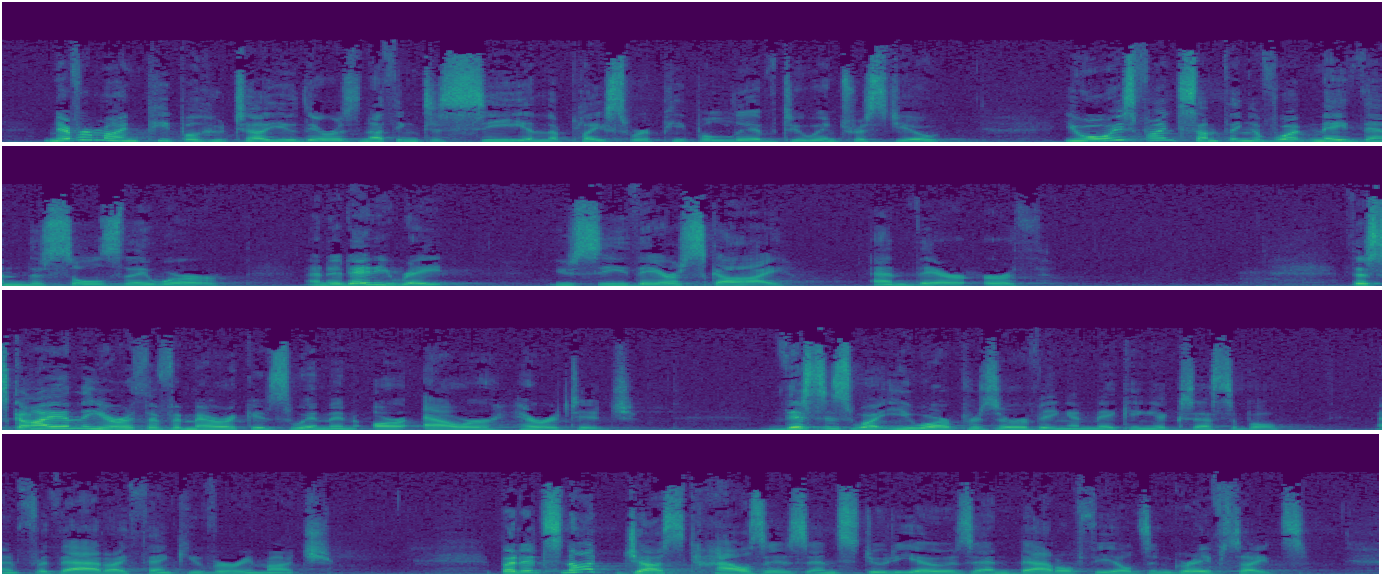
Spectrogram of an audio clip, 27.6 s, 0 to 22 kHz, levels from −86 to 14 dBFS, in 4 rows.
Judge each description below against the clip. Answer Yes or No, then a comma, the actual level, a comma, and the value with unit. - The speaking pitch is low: No, medium, 185 Hz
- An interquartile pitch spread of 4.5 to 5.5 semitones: Yes, average, 5.1 semitones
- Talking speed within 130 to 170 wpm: No, average, 180 wpm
